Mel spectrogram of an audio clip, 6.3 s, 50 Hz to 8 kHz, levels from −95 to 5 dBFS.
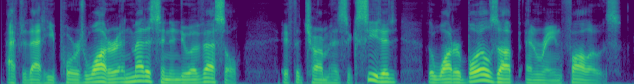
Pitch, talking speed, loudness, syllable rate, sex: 115 Hz, 210 wpm, -19 LUFS, 6.1 syllables/s, male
